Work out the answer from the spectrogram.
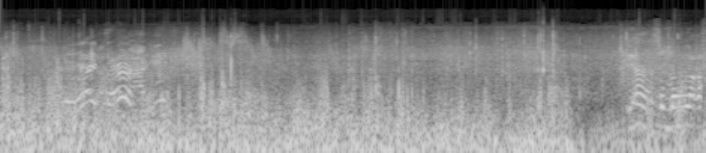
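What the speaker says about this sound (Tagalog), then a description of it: "sobrang lakas kasi yung hangin dito sa amin" Strong wind roars continuously into the microphone in a coastal village setting, a dense steady rumble with gusting buffets, while someone talks over it throughout.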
